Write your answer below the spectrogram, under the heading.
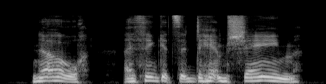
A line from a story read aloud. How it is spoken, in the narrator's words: he says between chuckles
